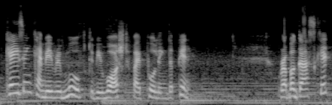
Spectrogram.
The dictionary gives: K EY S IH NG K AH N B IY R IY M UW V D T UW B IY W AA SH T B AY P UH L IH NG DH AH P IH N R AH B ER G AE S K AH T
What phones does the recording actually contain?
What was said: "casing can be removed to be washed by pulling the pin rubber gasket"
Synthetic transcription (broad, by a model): K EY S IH NG K AH N B IY R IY M UW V T UW B IY W AA SH T B AY P UH L IH NG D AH P IH N R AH B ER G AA S K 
